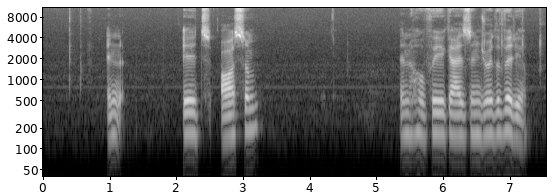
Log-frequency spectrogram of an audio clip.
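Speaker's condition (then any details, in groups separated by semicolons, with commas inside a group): No condition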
